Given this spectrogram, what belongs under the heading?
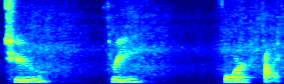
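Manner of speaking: slow, deliberate counting. Shown as a demonstration. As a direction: count the sentences off slowly. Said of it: "If you look over here".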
